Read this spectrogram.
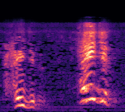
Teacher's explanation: یہاں را جب ساکن ہو جائے گا، چونکہ پیچھے زیر ہے اس لیے یہاں باریک رہے گا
